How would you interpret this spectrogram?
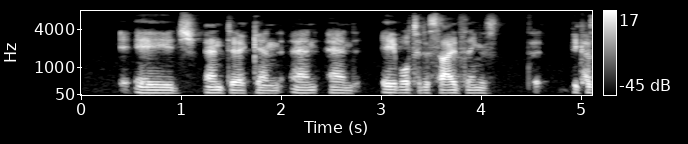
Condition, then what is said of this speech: Stuttering. I feel fairly comfortable stuttering most of the time.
